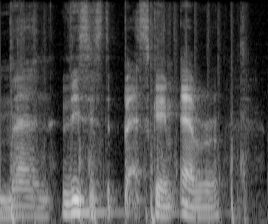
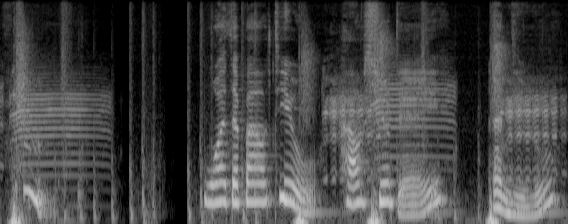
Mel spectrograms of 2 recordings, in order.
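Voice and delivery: much higher, cutesy voice to the animal; talking to a sheep; 9 semitones higher than usual. Pretend. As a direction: coo at the sheep like a pet. Chatting to a sheep.

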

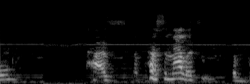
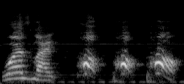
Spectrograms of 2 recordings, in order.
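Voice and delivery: pop, pop, pop popped out high and loud; popping sounds; 4 semitones higher, 7 dB louder, slower than usual. Shown as a demonstration. Teacher acting out onomatopoeia, loud popping sounds. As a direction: make the pop sound itself. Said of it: "words that sound like they are".

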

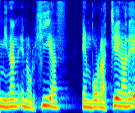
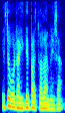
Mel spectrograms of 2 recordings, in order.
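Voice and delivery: low, soft aside to a brother; said quietly aside; 6 semitones lower, 6 dB quieter, faster than usual. Retold or imitated. Pastor quietly telling a greedy brother at the table, hushed aside. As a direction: murmur it discreetly, fast and hushed. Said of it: "le digo al costado".

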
